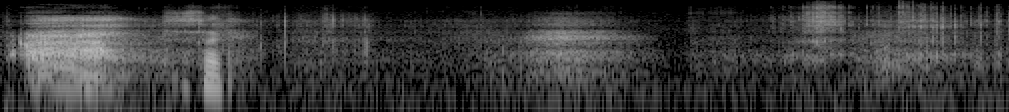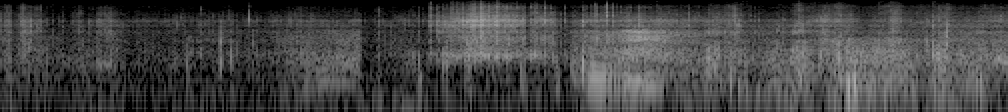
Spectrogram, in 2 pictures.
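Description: Handling noises in snow: clothing rustling, snow crunching and scraping as bare hands work an airsoft magazine, in short scattered bursts with a louder one at the very start.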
